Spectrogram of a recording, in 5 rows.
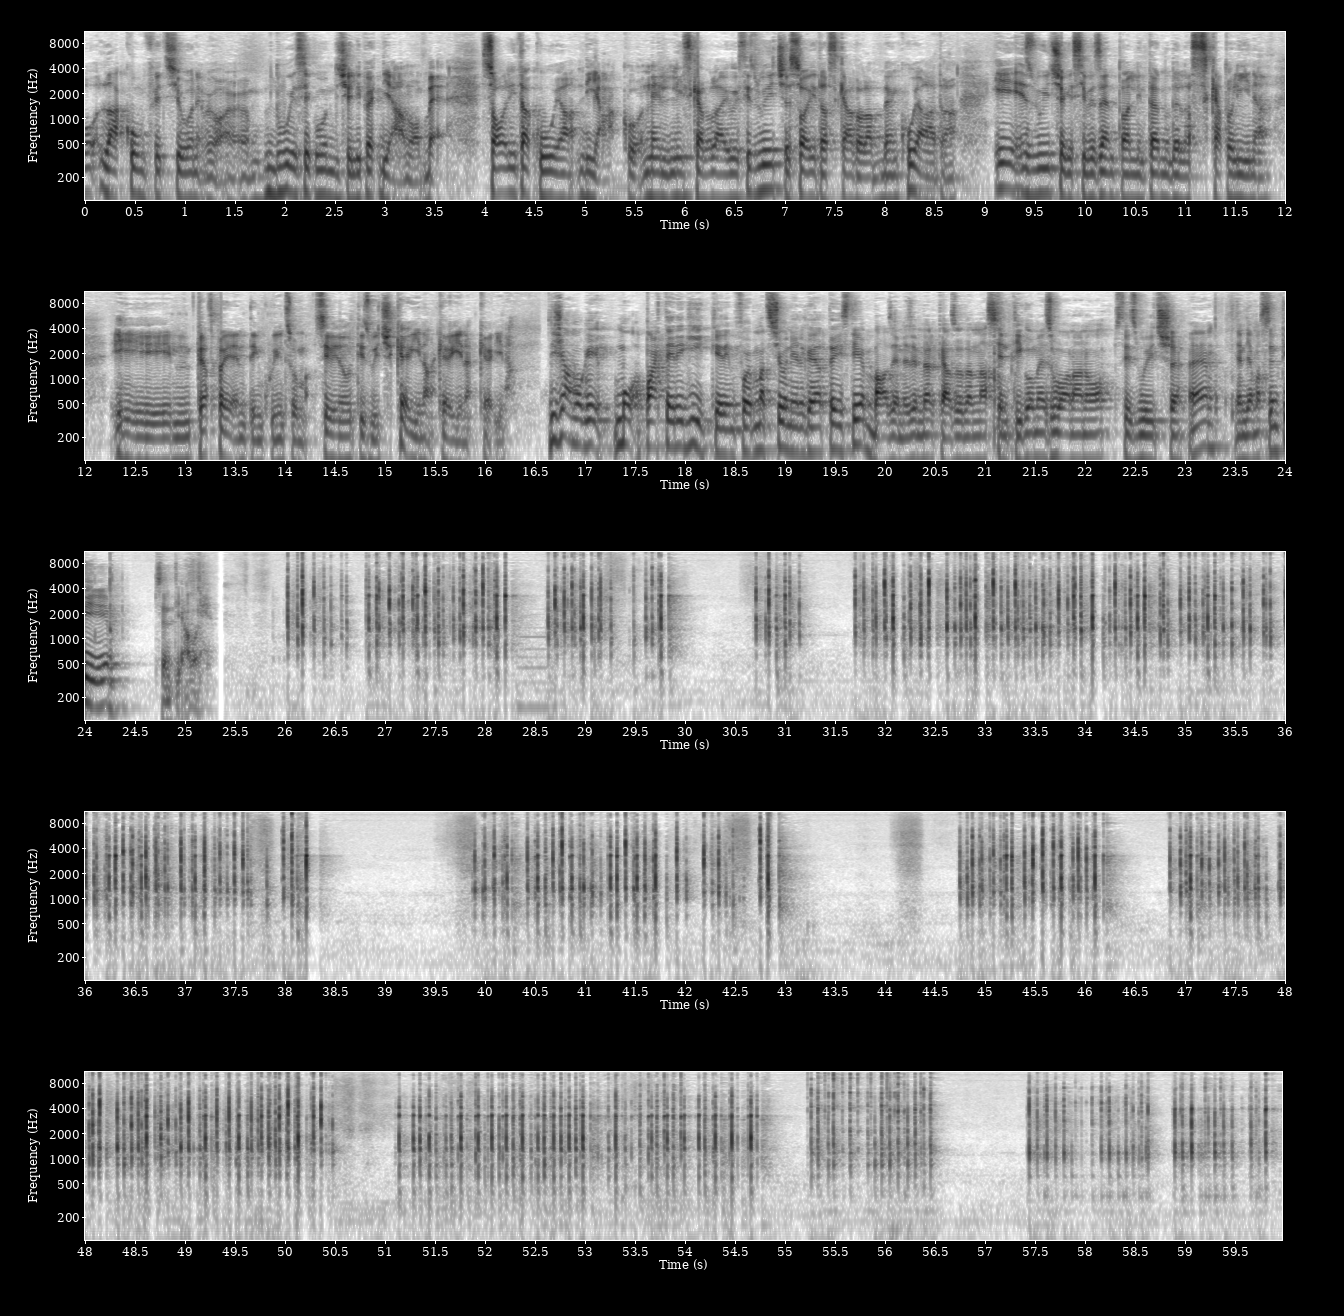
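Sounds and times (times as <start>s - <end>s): typing on mechanical keyboard: 26.0s - 30.1s, 30.7s - 38.4s, 39.9s - 43.1s, 44.8s - 56.6s, 57.4s - 59.9s.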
